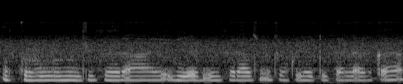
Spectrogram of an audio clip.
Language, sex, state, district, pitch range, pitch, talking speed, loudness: Hindi, female, Jharkhand, Sahebganj, 190-195 Hz, 195 Hz, 75 wpm, -29 LUFS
